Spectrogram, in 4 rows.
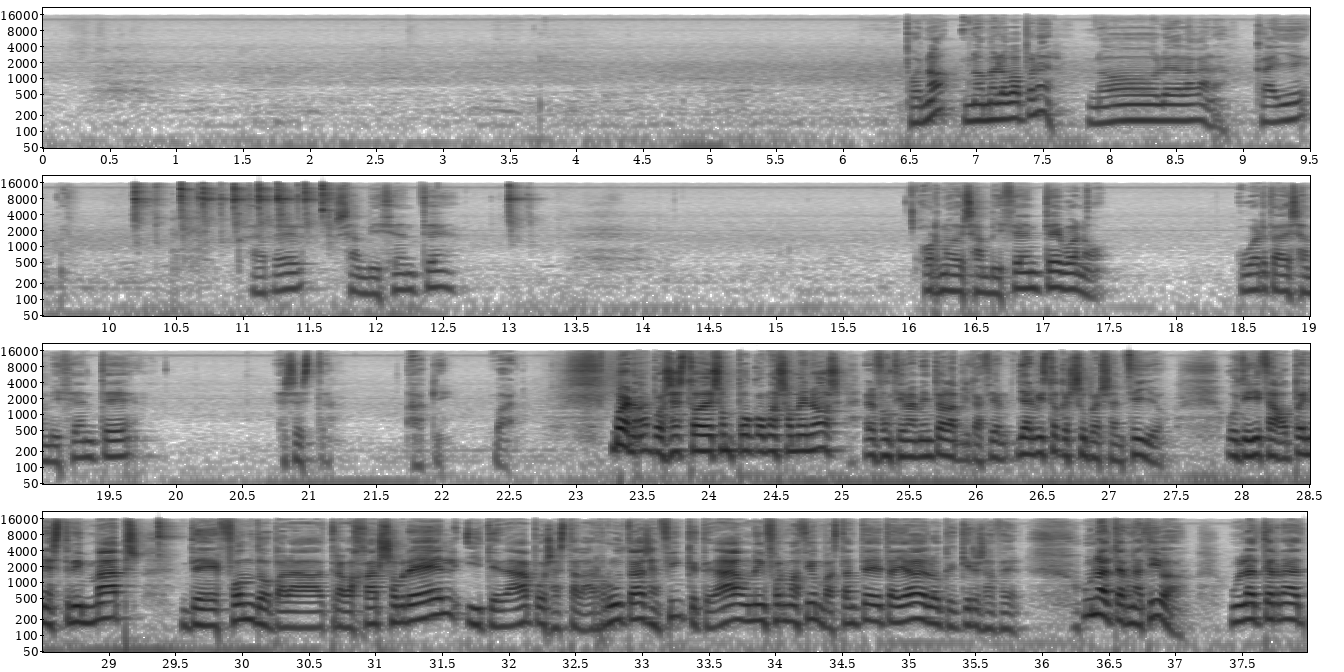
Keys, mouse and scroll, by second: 6.1-8.2 drag, 9.4 click, 10.2-12.1 typing, 20.6 click, 27.7-30.7 scroll up 1, 30.7-31.6 scroll up 1, 31.6-32.2 scroll up 1, 33.6-36.4 drag.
